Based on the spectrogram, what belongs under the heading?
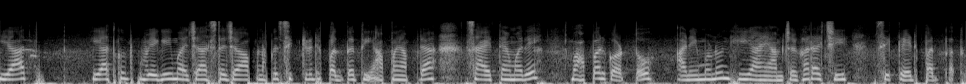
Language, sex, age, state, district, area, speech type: Marathi, female, 18-30, Maharashtra, Thane, urban, spontaneous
